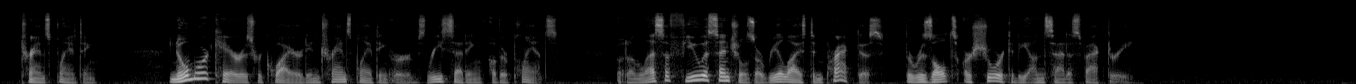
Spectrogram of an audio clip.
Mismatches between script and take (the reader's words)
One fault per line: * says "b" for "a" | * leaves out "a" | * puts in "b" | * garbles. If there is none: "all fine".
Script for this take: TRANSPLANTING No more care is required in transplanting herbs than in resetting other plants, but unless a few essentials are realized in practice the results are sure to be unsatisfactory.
* leaves out "than in"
